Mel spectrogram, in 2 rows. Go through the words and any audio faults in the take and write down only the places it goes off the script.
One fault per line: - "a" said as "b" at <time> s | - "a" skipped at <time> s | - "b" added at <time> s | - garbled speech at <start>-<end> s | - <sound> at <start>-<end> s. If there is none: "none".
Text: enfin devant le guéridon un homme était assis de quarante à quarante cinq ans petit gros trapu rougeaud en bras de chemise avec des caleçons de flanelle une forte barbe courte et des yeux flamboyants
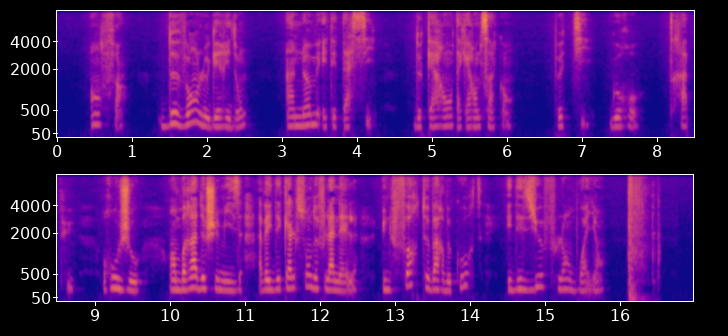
- thud at 16.1-16.6 s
